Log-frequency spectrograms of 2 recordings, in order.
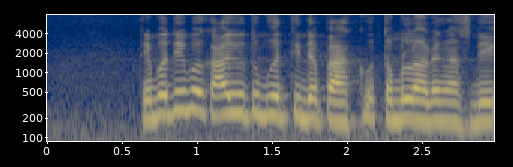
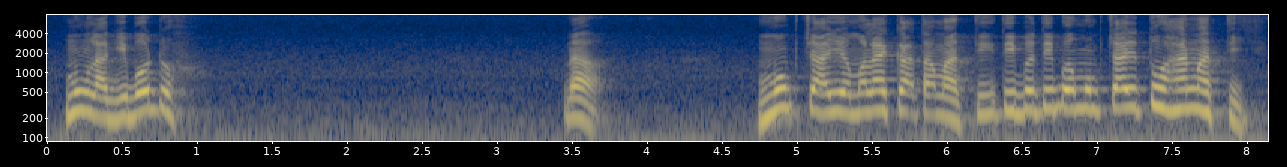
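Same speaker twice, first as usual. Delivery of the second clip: triumphant retort; 7 semitones higher, 3 dB louder than usual. Retold or imitated. Sheikh turns the insult back.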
